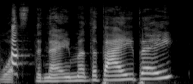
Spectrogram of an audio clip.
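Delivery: put-on cockney accent drifting toward Australian. Speaker retells a stressed woman asking during a sonogram, imitating a cockney accent. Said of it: "She got real cockney".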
